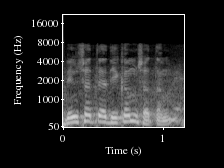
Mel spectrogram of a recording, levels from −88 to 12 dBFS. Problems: constant background noise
